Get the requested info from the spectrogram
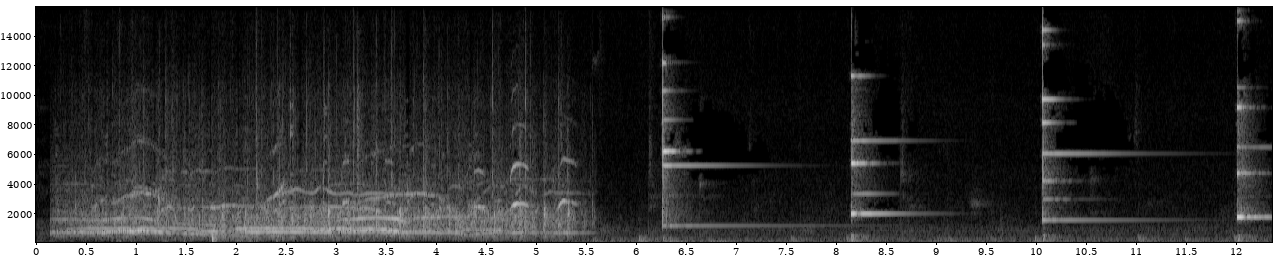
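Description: A burst of several voices calling out over each other with some clapping, then a child's glockenspiel struck with a mallet: three single notes about two seconds apart, each ringing and fading away.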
